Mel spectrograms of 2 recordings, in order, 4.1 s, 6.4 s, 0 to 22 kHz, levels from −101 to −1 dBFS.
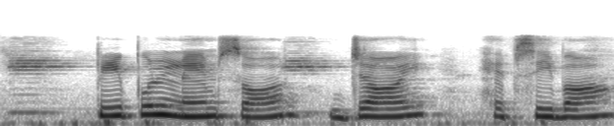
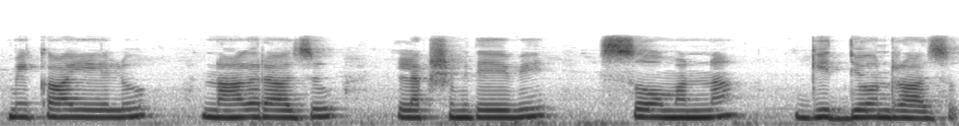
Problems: background sounds at intervals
